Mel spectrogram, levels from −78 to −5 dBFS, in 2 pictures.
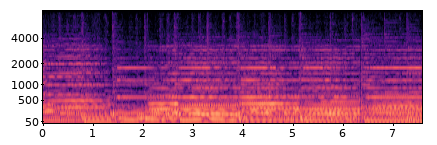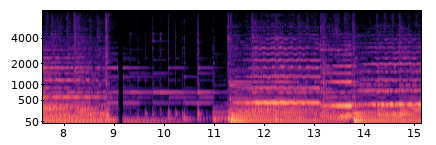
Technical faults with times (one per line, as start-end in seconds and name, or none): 6.33-6.37 short concealed packet loss
9.07-9.19 burst of packet loss
12.55-12.59 short concealed packet loss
